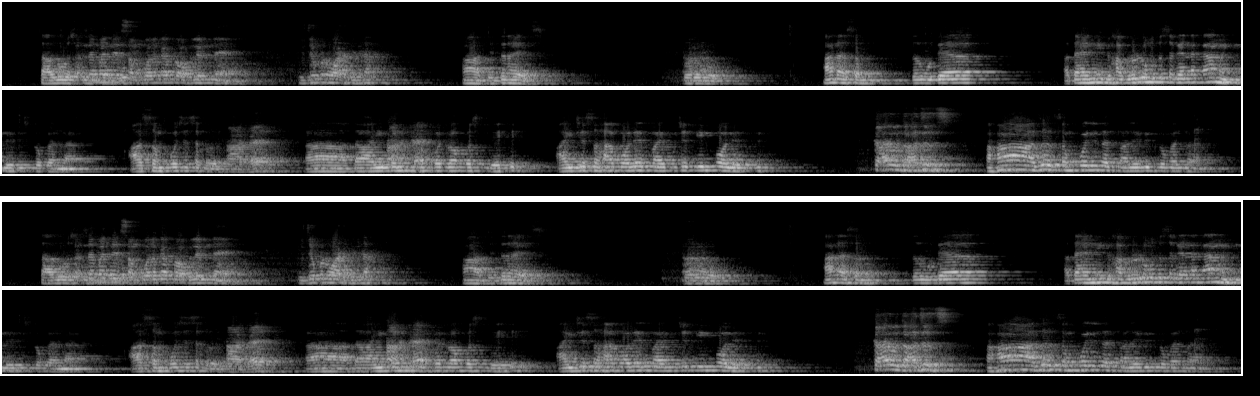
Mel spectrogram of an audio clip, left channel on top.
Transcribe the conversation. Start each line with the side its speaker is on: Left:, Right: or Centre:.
Left: चालू असतील
Right: कसं आहे माहिती
Left: तर बघू
Right: संपवायला काय प्रॉब्लेम नाही तुझे पण वाढतील ना.
Left: हा ते तर आहेच
Right: हा
Left: बरोबर. हा ना स जर उद्या आता ह्यांनी घाबरवलं होतं सगळ्यांना काय माहिती लेडीज लोकांना आज स सगळ
Right: हा काय
Left: हा आता आई
Right: हा
Left: पण
Right: काय
Left: नंबर लावून बसले आईचे सहा कॉलेज बायकोचे तीन कॉलेज
Right: काय होत आजच?
Left: हा अज संपवायचेेत ना लेडीज दोकांना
